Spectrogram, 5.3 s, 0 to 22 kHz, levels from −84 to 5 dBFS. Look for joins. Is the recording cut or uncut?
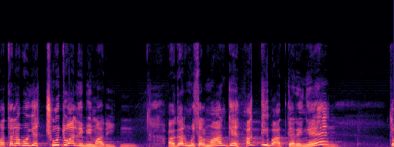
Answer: uncut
